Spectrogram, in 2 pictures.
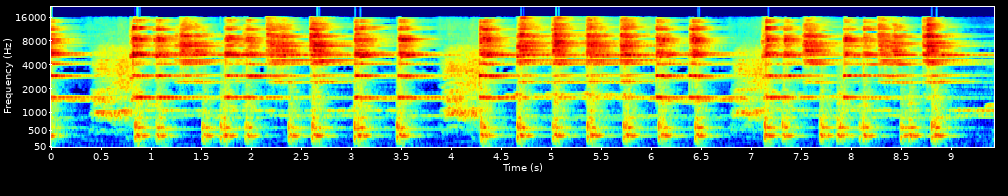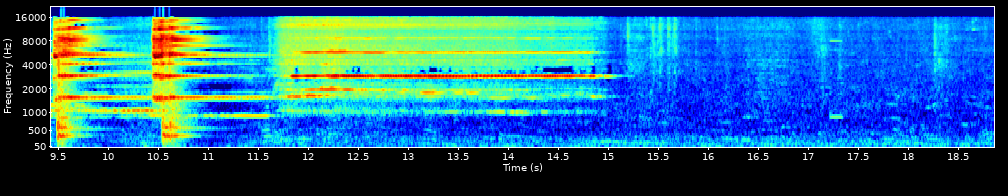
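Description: Gion-bayashi festival music: small hand-held brass gongs (kane) struck in a quick ringing rhythm, about three to four strokes a second. The playing ends with a held high note about twelve seconds in that cuts off about three seconds later.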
